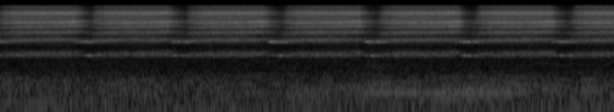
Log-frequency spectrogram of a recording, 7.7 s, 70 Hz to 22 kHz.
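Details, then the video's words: Cicada singing: a steady, shrill, high buzzing drone with layered ringing tones, briefly dipping and swelling back roughly every 1.2 seconds, with no other clear sounds. "Cicada ASMR Sleep Nature Sounds"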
